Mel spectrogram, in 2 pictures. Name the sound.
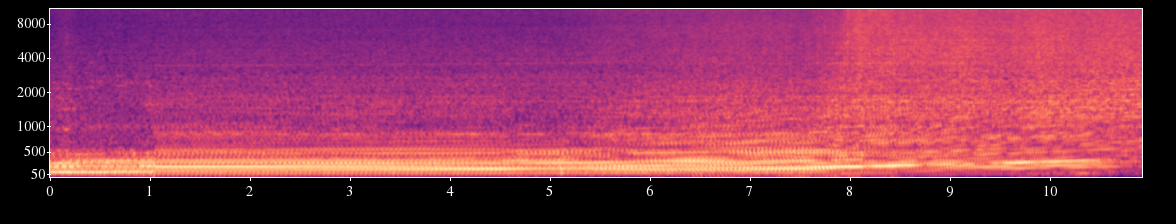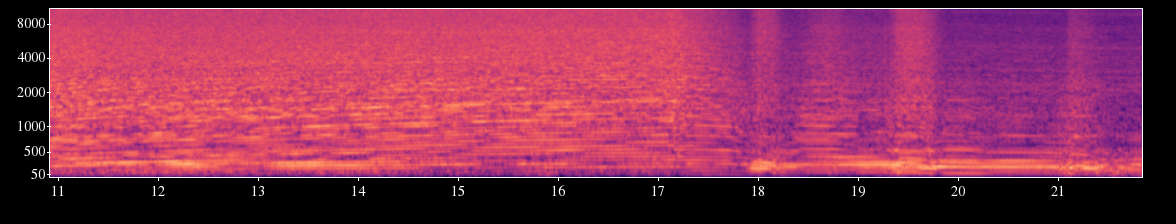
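car engine revving on a dyno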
